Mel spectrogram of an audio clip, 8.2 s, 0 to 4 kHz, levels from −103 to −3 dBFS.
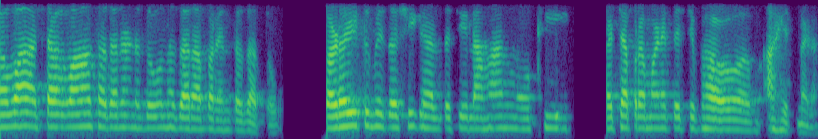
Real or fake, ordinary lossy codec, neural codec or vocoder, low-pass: fake; none; vocoder, 44.1 kHz, 128 mel bands every 256 samples, BigVGAN v2; 3.6 kHz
